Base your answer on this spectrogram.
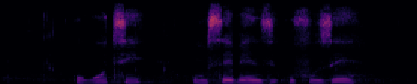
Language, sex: South Ndebele, female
